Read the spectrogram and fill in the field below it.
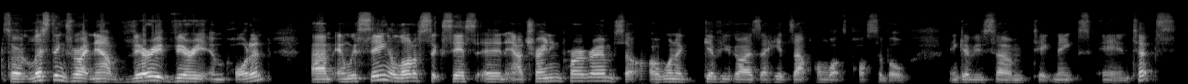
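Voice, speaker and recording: A real estate trainer from New Zealand, speaking with a Kiwi accent, runs a webinar over a video call and upbeatly coaxes the audience to take part. His voice is medium in pitch and sharp in tone, at a normal speed, and the recording is rough.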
